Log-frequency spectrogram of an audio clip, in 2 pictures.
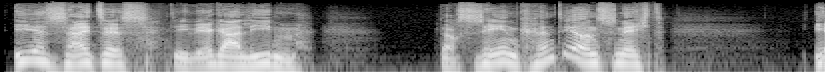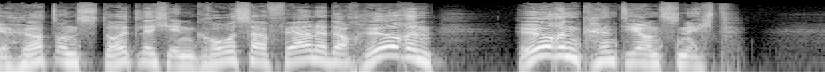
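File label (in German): agressiv, Männer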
